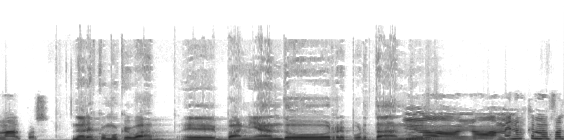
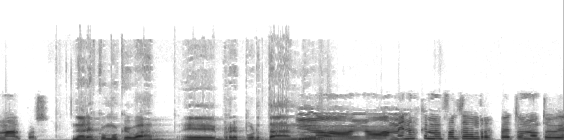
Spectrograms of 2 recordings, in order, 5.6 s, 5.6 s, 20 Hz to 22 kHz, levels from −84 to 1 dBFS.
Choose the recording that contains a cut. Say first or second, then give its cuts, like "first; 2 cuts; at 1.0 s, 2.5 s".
second; 1 cut; at 2.2 s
